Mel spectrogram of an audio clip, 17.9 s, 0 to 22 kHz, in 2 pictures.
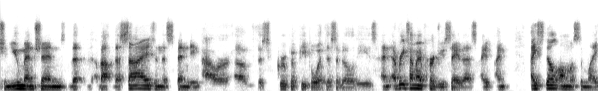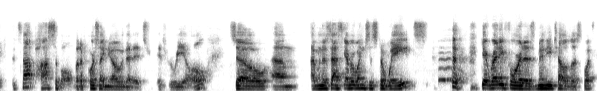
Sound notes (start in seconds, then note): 15.6 laughs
